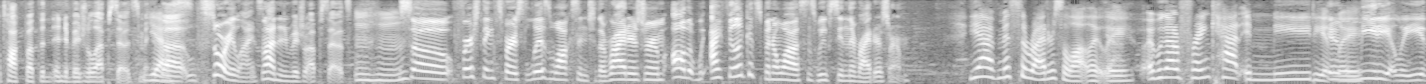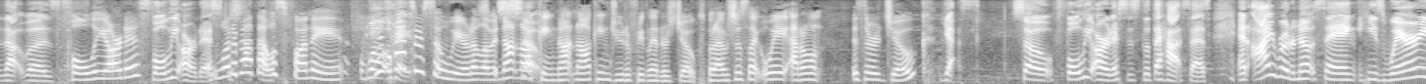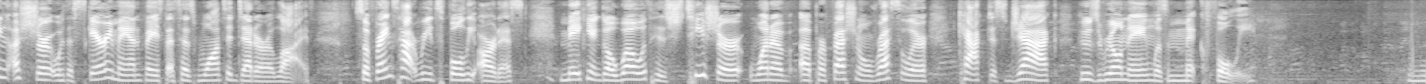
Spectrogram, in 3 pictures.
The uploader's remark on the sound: Live from Porto's. From the birthplace of this podcast, Porto's in Downey, CA! Enjoy the subtle sounds of people and cars in the background.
